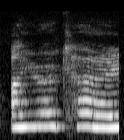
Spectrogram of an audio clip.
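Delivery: put-on high, slow, sing-song voice for a small child; exaggerated baby-talk concern; patronising stranger. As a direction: mimic a stranger talking down to her as if she were five. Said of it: "talk to me like I'm five".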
